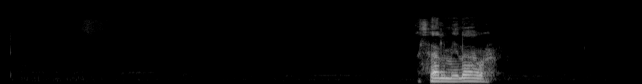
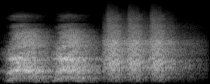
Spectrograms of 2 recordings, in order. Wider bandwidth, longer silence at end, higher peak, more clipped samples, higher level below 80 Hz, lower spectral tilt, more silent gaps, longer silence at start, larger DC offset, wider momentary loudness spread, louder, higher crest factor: second, 9.8 kHz vs over 20 kHz; first, 1.45 s vs 0.1 s; about the same, -6 dBFS vs -4 dBFS; neither; about the same, -82 dBFS vs -82 dBFS; first, -6.5 dB/octave vs -0.5 dB/octave; neither; first, 4.2 s vs 0 s; neither; first, 13 LU vs 5 LU; second, -24 LUFS vs -17 LUFS; first, 26 dB vs 16 dB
